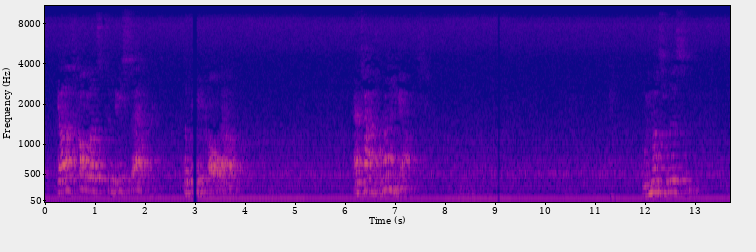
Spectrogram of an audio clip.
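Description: A man speaks calmly into a microphone in an echoing hall, with long pauses.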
